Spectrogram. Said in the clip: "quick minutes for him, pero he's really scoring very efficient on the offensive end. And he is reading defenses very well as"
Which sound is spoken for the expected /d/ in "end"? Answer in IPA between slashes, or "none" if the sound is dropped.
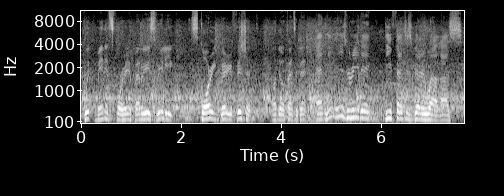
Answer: none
